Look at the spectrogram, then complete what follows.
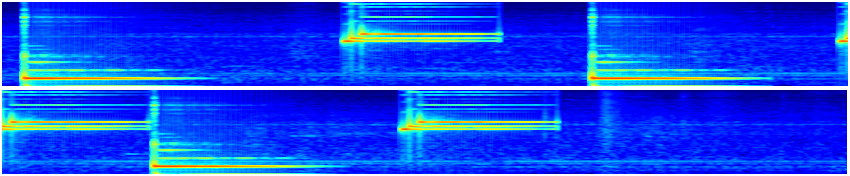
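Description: Three pairs of added chime sound effects. Each pair is a low ding that fades over about a second, followed a second or so later by a bright, high, glittering chime that cuts off sharply.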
